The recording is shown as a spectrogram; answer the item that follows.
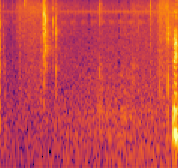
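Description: Faint handling of a foil-lined ration pouch: a few small crinkles and clicks over quiet room tone.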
